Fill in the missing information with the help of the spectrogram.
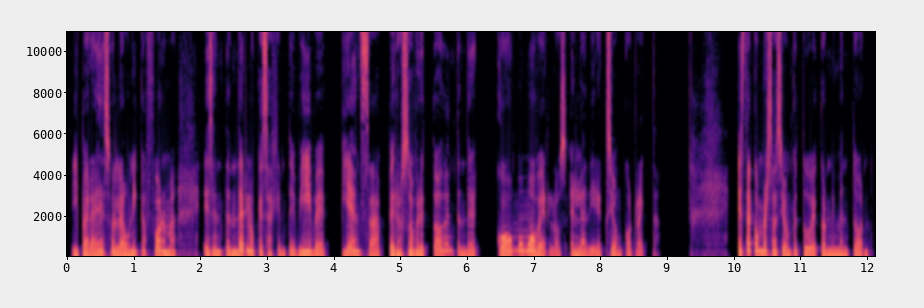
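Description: A woman's voice: medium pitch, dark tone, no room sound, studio quality. A woman in her thirties with a Latin American Spanish accent, hosting a podcast. She reads a reflective monologue and speaks straight to her listeners. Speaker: podcast host.

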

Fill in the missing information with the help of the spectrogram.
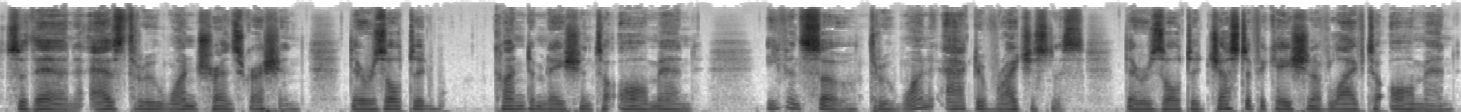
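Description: A man reading scripture passages and prayers aloud in a measured, reverent devotional style. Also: on the low side, steady tone, no echo.

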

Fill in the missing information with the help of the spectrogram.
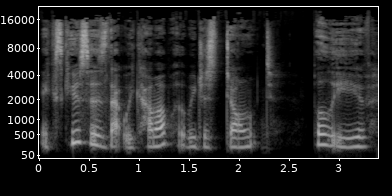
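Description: This solo podcast comes from a young female life coach whose voice sits a touch high, mellow, with vocal fry and an unhurried pace. She keeps things casual and encouraging, laughing lightly and using plenty of fillers. Having recently lost her voice, she sounds somewhat strained and could crack.

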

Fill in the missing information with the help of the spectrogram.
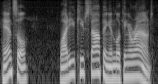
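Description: A man voicing a gently firm, concerned father in a storybook reading. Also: on the high side, moderate pace, smooth, dry recording, pitched above the performer's own voice, natural voice.

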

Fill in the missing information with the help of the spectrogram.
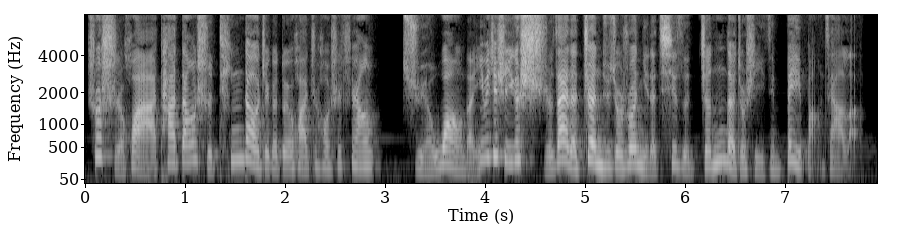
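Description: A woman's voice: mid-range voice, fast, hardly any pauses, breathy edge. A woman hosting a podcast, walking listeners through a true-crime case in a storytelling manner. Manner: lively narration, translating quotes into Chinese. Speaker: podcast host.

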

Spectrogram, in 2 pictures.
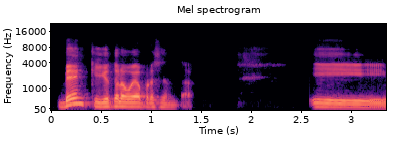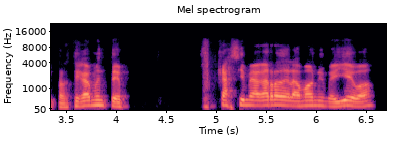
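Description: Guesting on an interview, a trombonist from Peru shares a relaxed anecdote in Peruvian-accented Spanish, raising his voice to play the other people in the story. He speaks in a mid-range voice at a moderate pace, with no room sound.

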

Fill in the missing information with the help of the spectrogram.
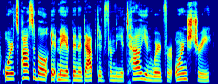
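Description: A woman's voice: mid-range voice, fairly quick, dry recording, studio quality. A woman narrating a scripted explainer in a bookish, conversational way, with wry asides.

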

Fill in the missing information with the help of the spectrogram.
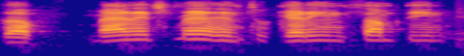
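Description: A man co-hosting a casual sports podcast, relaxed and self-assured, often repeating himself. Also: medium pitch, fast talker, smooth. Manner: relaxed, self-assured, repeats words and says yep a lot. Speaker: podcast co-host. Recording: dull lo-fi sound.

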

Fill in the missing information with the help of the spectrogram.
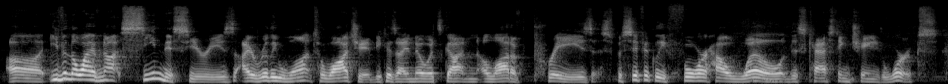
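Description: A man co-hosting a casual podcast, laughing a lot while he explains his picks. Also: medium pitch. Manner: laughs often, relaxed and rambling. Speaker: podcast co-host. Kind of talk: casual chat.

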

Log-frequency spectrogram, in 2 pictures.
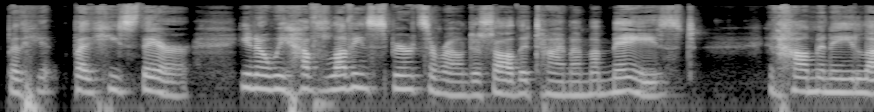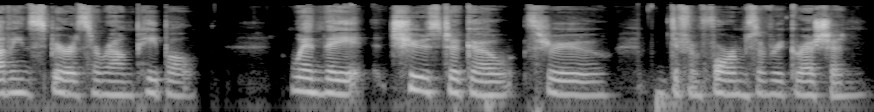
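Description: Slightly hoarse and fairly low-pitched, this podcast host talks solo and reflectively. An alternative health practitioner, she is earnest and slow, going over points repeatedly and easing her pace to stress them.

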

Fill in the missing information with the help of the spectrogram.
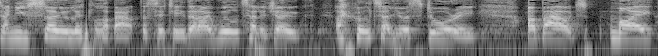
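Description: A woman in her sixties from rural Norfolk, a broadcast journalist, recalling her career in a lively, self-deprecating interview. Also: fairly low pitch, no echo. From England, rural Norfolk. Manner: animated storyteller, self-deprecating. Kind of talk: reflective interview answers. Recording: dry but slightly distant mic.

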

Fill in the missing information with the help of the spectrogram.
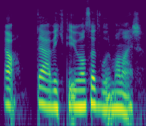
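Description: A woman's voice: lowish voice, little pitch movement, vocal fry, smooth, dry recording, clean studio sound. A woman in a casual book talk, speaking thoughtfully with many hesitations.

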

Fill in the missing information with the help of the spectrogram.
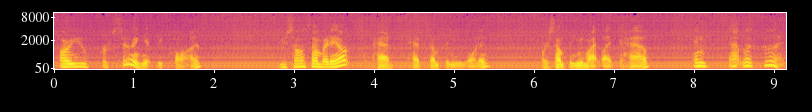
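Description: A minister giving a sermon with expressive storytelling and reflective teaching. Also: medium pitch, moderate pace, noisy background.

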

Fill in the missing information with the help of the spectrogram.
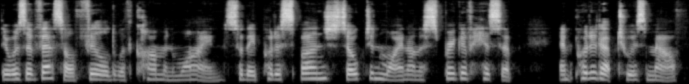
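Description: A woman reading a long scripture passage aloud in a measured liturgical style, slowing down on the quoted words. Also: medium pitch, no room sound. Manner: slow and deliberate on quoted words. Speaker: scripture reader.

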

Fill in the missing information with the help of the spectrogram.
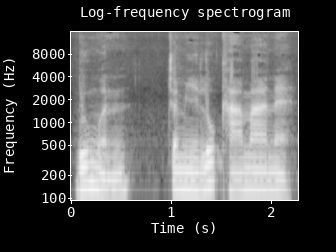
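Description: A man voicing a calm, polite detective in a children's storybook, speaking slowly and courteously. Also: medium pitch, close to an everyday voice. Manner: slow, courteous and unhurried. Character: calm, polite male detective with a keen nose.

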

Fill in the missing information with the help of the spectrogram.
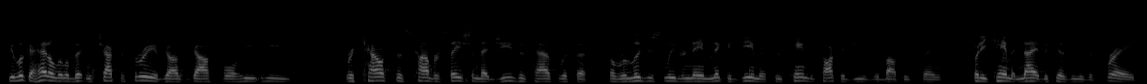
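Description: A man's voice: mid-range voice, fast, in a large hall. A man preaching a sermon as a pastor, earnest, with frequent restarts and repeated words.

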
